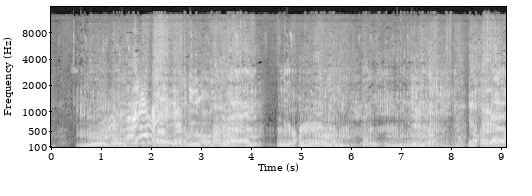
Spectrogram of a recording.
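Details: Lion, Serengeti National Park, sustained harsh roaring and snarling after a short quiet start, broken by a gap near four and a half seconds, then resuming with rough, pulsing growls.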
